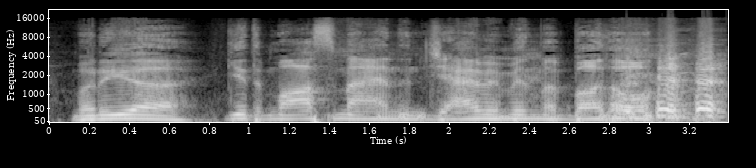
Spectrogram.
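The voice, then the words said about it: Imitates another person's voice. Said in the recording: “doing the Arnold Schwarzenegger voice”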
